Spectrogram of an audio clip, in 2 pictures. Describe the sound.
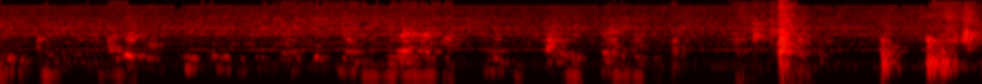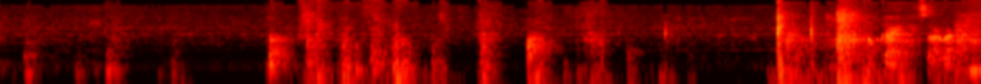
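A front door is answered, opened and closed with a series of clunks and thuds, the loudest bursts coming near the end, with muffled voices and household movement in between.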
